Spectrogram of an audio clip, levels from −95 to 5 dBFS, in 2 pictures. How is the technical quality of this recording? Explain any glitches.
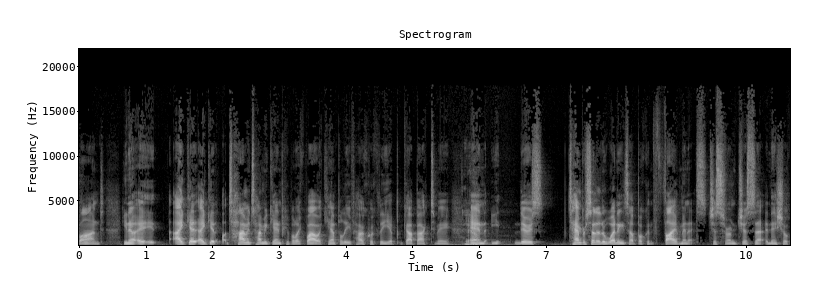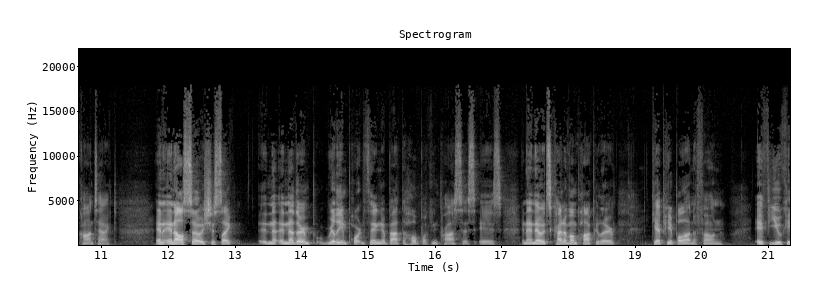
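No glitches or technical faults can be heard anywhere.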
